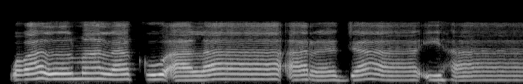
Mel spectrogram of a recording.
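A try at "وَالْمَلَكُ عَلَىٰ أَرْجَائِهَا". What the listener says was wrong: Ainnya belum keluar tuh. Harusnya gini. Wal malaku ala, ala. Latihannya di situ nelen apa ya? Nelen nasi gitu ya. Nelen enggak makan nasi ya. Nelen buah deh. Buah yang kecil. Kayak keselak.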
